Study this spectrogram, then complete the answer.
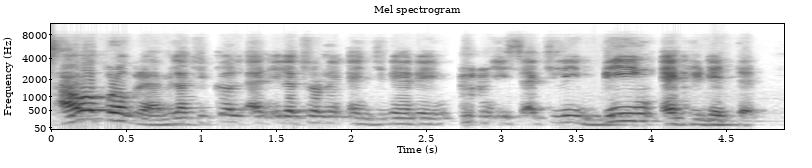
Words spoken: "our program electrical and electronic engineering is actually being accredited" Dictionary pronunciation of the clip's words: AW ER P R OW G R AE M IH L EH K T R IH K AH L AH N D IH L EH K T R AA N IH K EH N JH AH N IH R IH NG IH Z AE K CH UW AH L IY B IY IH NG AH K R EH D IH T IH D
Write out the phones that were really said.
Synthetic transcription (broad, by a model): AW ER P R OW G R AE M L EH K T IH K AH L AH N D IH L EH K T R AA N IH K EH N JH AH N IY R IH NG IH S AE K CH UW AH L IY B IY IH NG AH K R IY D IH T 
